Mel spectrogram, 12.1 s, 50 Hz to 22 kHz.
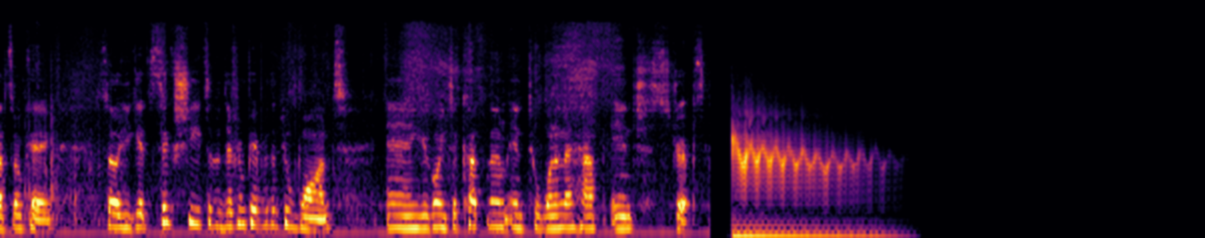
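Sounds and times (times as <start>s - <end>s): cartoon boing: 7.3s - 9.2s.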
